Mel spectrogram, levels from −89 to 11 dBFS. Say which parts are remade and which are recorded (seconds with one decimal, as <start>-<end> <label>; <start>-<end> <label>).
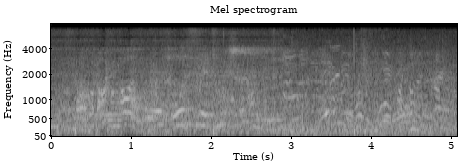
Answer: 0.0-2.9 remade; 2.9-5.1 recorded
